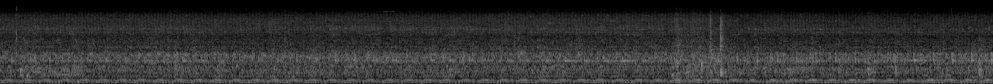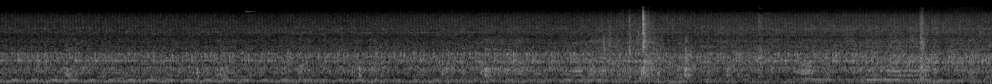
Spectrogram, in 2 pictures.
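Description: Mercedes G-Class 4x4's engine running steadily at low revs as it crawls over rocks, with a few sharp knocks, the loudest about two-thirds of the way through. The engine note shifts slightly near the end.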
